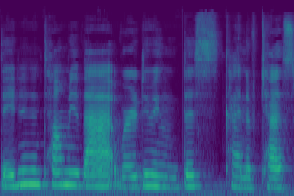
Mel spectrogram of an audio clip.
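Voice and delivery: normal talking voice

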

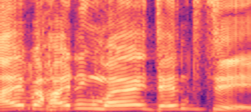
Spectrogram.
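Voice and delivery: put-on poor German accent. Hosts joking around in bad accents; one speaks in a bad German accent. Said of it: "Now there's Germanish".

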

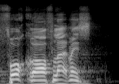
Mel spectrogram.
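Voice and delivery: put-on with a Scottish accent. Retelling what a fighter told a booing crowd: Groundskeeper Willie voice. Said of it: "sounding a lot like groundskeeper Willie".

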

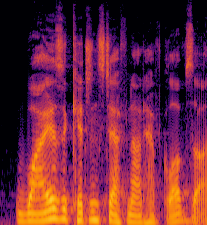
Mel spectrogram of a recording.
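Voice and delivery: ordinary talk, nothing marked

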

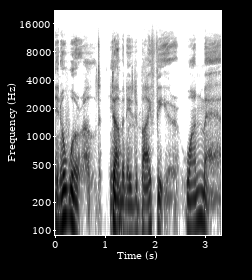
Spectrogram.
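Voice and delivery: deep, hushed film trailer announcer voice. Talking about a dream job, demonstrating a movie trailer narrator voice. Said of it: "to be the movie narrator voice".

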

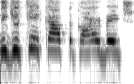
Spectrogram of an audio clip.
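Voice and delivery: put-on angry voice. Showing how a wife asks her husband a chore question: angry tone, acted out. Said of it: "we say it in an angry".

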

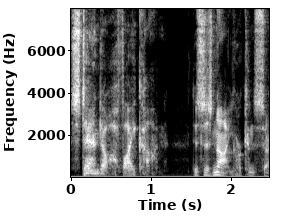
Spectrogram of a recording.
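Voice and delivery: words hissed out. Narrator reads the Sky Woman's words to the gargoyle, hissing. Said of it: "the Sky Woman hissed".

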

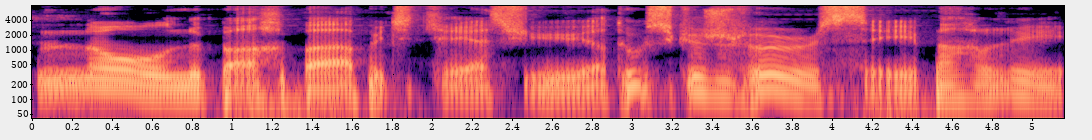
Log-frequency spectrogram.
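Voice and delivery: very deep, very slow, drawn-out beast voice. Voicing a creature chasing a player, very deep voice. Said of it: "t'entends une voix qui dit très grave".

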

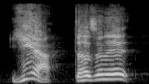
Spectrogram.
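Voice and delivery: shrill, high, loud, full-throated yelling. Character agreeing with someone about being shoved into a cop car, yelling. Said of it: "I don't know why you're yelling at me".

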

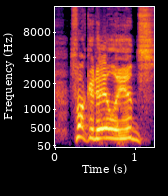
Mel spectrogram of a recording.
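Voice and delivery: very high-pitched, blurted out. Doing an impression after being asked for a great Jones impression: Alex Jones impression. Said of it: "you could do a great Jones impression".

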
